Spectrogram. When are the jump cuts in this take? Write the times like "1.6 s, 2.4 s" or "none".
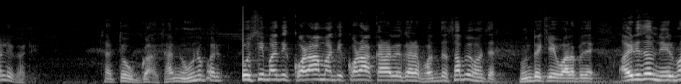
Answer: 2.4 s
